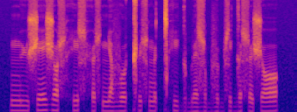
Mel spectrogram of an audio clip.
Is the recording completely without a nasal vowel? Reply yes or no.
yes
